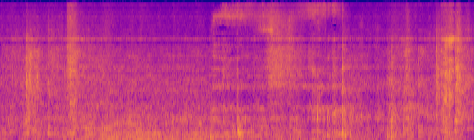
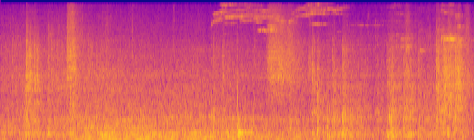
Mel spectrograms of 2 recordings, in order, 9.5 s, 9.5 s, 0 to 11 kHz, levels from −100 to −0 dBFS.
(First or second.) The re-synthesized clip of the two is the first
